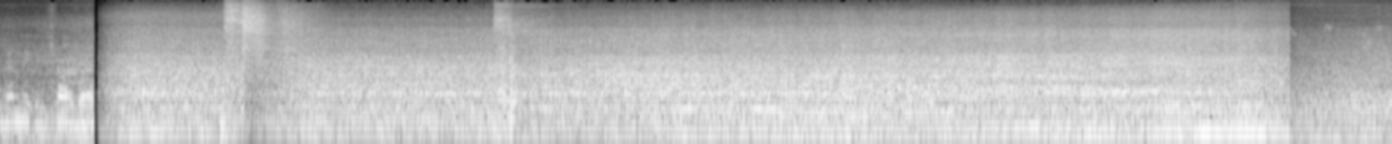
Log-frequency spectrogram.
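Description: A diesel truck engine rumbles close by as the truck pulls forward.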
